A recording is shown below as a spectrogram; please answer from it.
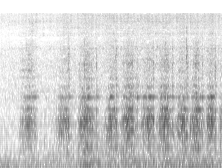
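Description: Gears in a Suzuki four-stroke outboard's lower-unit gearcase grinding as the driveshaft is turned, making a rhythmic rasping hum of about four or five strokes a second over a faint steady whine. The hum is the sign of a gearcase that had seawater in its gear oil.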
